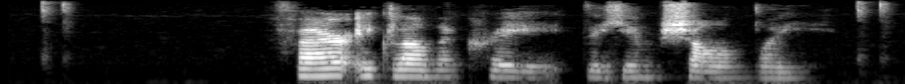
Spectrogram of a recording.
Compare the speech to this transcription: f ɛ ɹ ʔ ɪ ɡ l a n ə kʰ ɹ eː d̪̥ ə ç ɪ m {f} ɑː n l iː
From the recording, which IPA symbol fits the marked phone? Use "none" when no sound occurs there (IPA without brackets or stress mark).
ʃ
